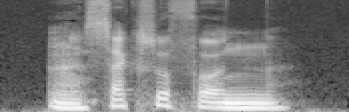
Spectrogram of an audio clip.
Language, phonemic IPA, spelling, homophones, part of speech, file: French, /sak.sɔ.fɔn/, saxophone, saxophonent / saxophones, noun / verb, Fr-saxophone.ogg
- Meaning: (noun) saxophone; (verb) inflection of saxophoner: 1. first/third-person singular present indicative/subjunctive 2. second-person singular imperative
